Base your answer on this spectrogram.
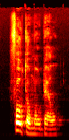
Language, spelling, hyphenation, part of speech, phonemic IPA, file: Dutch, fotomodel, fo‧to‧mo‧del, noun, /ˈfoː.toː.moːˌdɛl/, Nl-fotomodel.ogg
- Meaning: photographic model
